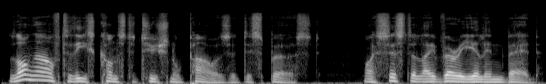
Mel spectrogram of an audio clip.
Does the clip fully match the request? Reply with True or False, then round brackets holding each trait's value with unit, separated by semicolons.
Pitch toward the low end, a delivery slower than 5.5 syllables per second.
True (120 Hz; 5.2 syllables/s)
